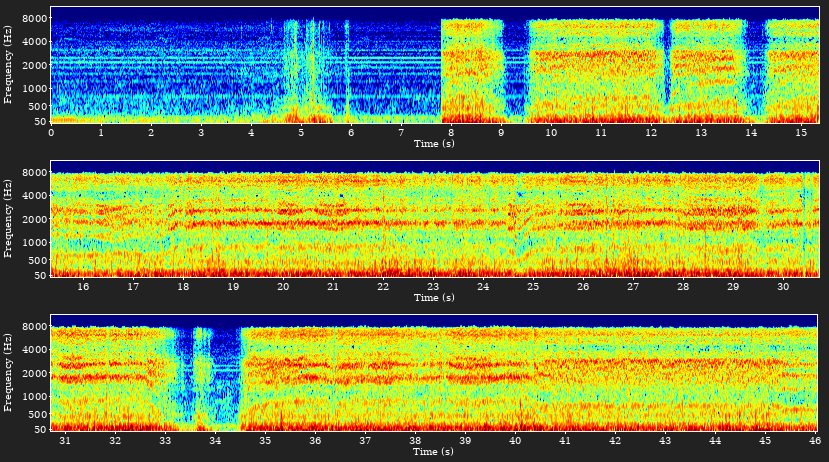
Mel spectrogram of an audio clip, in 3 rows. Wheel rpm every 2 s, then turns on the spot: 0, 0, 10, 10, 80, 140, 110, 110, 160, 220, 230, 230, 190, 220, 220, 220, 130, 100, 220, 220, 190, 160, 160.
4-6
